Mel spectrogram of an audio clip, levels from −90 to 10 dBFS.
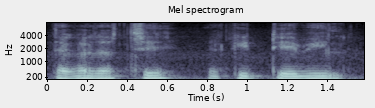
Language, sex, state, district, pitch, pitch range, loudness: Bengali, male, Tripura, West Tripura, 130 Hz, 125-135 Hz, -17 LUFS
